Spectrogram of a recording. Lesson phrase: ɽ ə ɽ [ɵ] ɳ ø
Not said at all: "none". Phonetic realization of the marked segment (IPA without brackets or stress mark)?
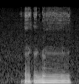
ə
